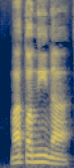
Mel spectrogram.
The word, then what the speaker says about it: Madonnina: Wir gucken mal kurz nach Italien, denn Herr Baden erklärt uns, was gab's vor ein paar Tagen, und zwar das Derby della Madonna. Madonnina. So spricht man es aus.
